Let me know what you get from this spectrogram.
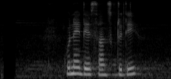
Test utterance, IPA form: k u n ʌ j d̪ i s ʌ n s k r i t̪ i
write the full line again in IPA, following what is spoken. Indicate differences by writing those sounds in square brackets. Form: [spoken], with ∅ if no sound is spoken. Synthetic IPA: k u n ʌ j d̪ [e] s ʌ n s k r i t̪ i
